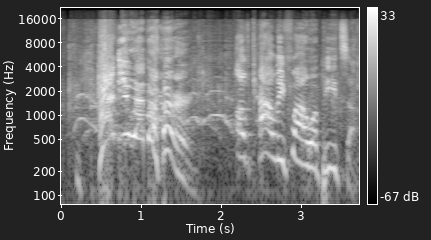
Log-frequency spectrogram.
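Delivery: high, drawn-out comic scream. Retold or imitated. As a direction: scream it as if astounded, stretched out. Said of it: "Please stop screaming at me".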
